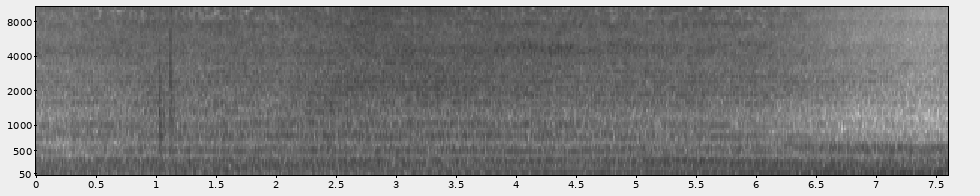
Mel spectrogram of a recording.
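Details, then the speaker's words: Boosted 408 LS V8, 9.3:1 compression, stage 2 cam (228/230 duration, .585 lift), fuel pressure 43, recorded outside on the third start: deep, loud, loping rumble about three beats a second, no knocks or misses; normal idle. "so pretty good rumble there actually so that's good it's actually pretty loud"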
